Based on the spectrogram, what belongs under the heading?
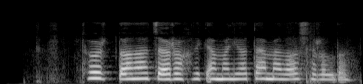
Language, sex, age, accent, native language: Uzbek, female, 18-24, Xorazm, Uzbek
